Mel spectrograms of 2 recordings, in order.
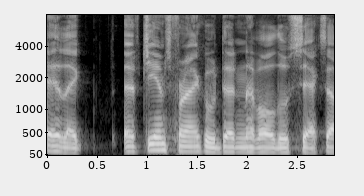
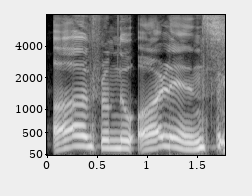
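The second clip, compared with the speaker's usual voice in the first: high and slow Wiseau voice; Tommy Wiseau impression; 7 semitones higher, slower than usual. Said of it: "your man from The Disaster Artist".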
